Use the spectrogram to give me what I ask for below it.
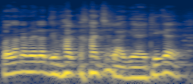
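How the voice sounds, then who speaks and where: A man's voice: on the high side, fast talker, mellow, slight background noise. A man teaching an online exam-prep lesson in a chatty, conversational way, mixing English words into his Hindi and repeating tag phrases.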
